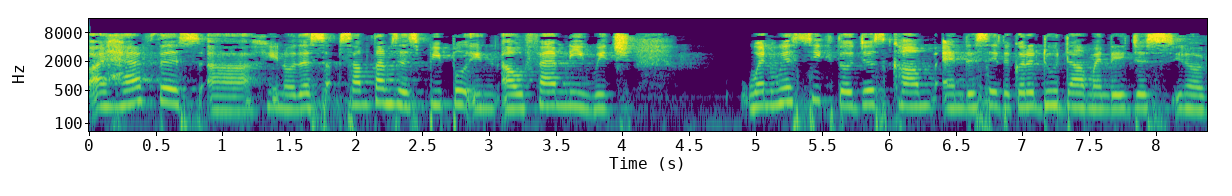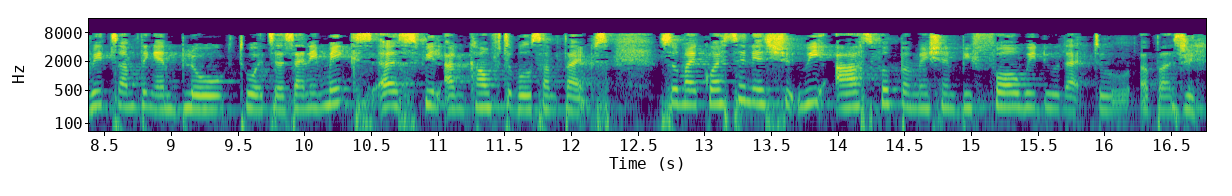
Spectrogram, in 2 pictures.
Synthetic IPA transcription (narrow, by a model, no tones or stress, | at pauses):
aɪɦɛvd̪ɪsʌjunod̪ɛssãmtãɪ̃ms̬ɛspipəlɪ̃nʔa̰wəfɛ̃mliwɪt͡ʃ | wɛ̃nwiəsik̚d̪eld͡ʒaskʰãmɛ̃nd̪esed̪ɛɡonədudãmɛ̃nd̪ed͡ʒasjunoɹitsãmt̪ɪ̃ŋɛ̃nblotʰuɔdsasɛ̃nɪt̚meksasfilʔãnkʰãɱftəbəlsãmtãɪ̃msː | omaɪkwɛstjə̃nɪsʃud̚wiʔaskfɔpəmɪʃə̃nbifɔwidud̪ɛtʰːuə̰bəsi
